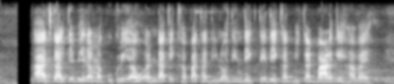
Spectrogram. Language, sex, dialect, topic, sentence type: Chhattisgarhi, female, Western/Budati/Khatahi, agriculture, statement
